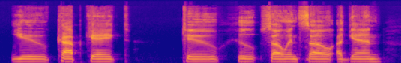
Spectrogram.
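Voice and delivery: very slow, flat, droning sixties robot voice. Imitating people who keep repeating the same line, Dalek voice. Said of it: "in that nineteen sixties robot voice".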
